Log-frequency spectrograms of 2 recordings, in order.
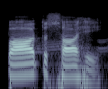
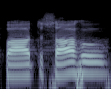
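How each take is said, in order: First: It uses a 'sh' sound and ends in 'e'. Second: It uses a 'sh' sound and ends in 'u'. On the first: "ਕਈ ਸੰਗਤਾਂ ਤਿੰਨ ਤਰ੍ਹਾਂ ਦਾ ਉਚਾਰਨ ਕਰ ਜਾਂਦੀਆਂ" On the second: "ਕਈ ਸੰਗਤਾਂ ਤਿੰਨ ਤਰ੍ਹਾਂ ਦਾ ਉਚਾਰਨ ਕਰ ਜਾਂਦੀਆਂ"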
